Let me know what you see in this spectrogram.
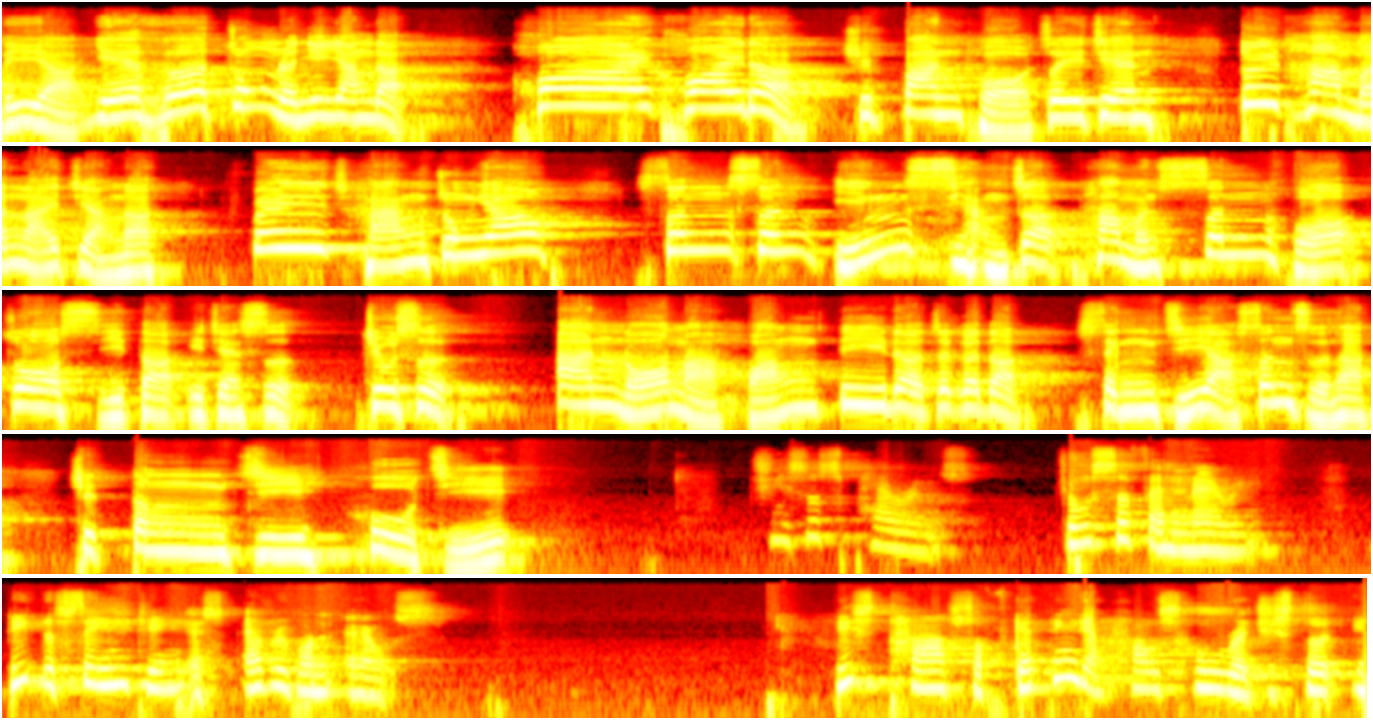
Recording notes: Heavenly Peace (Christmas Eve LIVE Evensong Service).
